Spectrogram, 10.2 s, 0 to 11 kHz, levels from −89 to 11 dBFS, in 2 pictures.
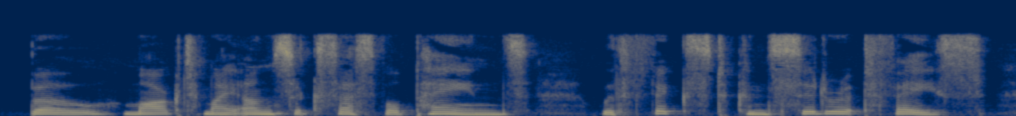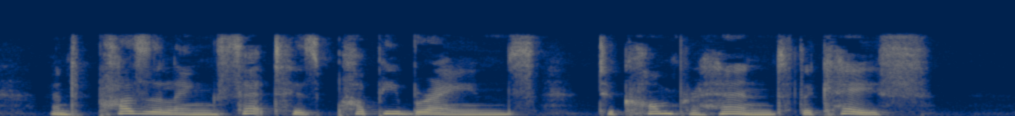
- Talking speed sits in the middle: No, slow, 110 wpm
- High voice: Yes, high, 195 Hz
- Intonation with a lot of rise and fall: No, average, 3.4 semitones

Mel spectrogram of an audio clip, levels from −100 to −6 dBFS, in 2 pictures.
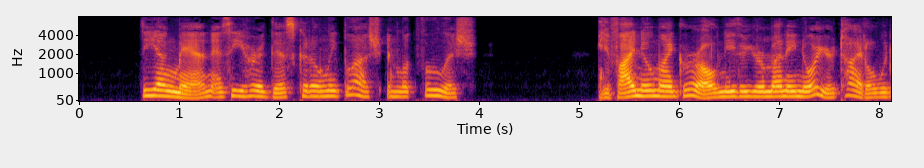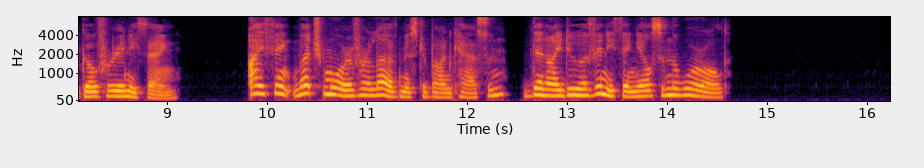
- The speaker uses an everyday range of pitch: Yes, average, 4.2 semitones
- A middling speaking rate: Yes, average, 170 wpm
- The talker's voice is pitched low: No, medium, 185 Hz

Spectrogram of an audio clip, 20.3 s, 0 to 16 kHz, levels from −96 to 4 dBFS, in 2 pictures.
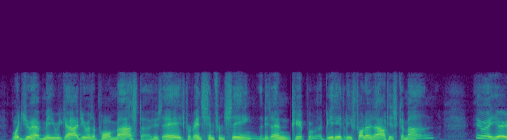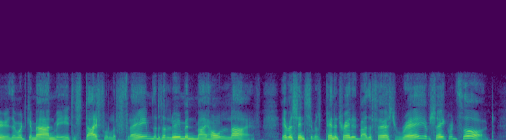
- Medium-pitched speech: Yes, medium, 175 Hz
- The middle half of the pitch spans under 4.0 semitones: Yes, average, 3.0 semitones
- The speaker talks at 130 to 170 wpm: Yes, average, 160 wpm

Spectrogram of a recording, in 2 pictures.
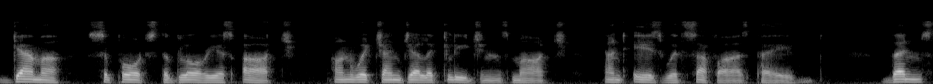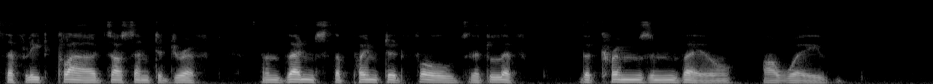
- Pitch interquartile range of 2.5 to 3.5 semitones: Yes, average, 2.9 semitones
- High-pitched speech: No, low, 100 Hz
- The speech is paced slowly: Yes, slow, 95 wpm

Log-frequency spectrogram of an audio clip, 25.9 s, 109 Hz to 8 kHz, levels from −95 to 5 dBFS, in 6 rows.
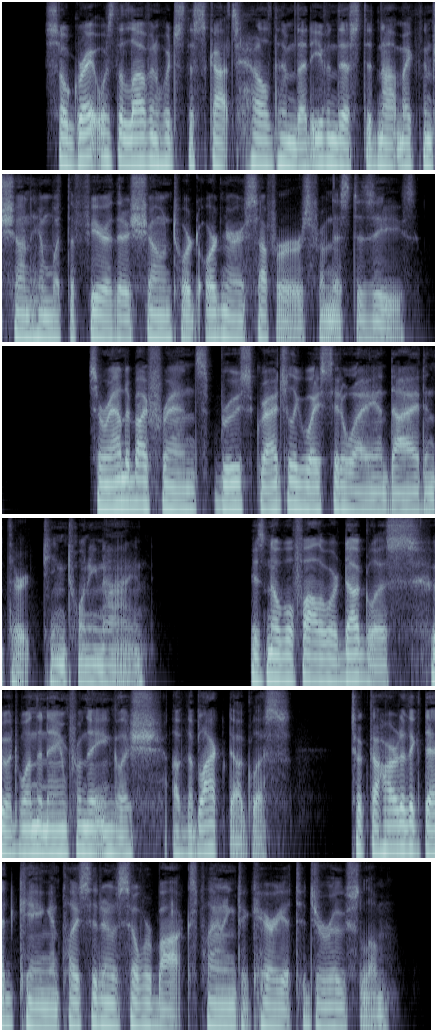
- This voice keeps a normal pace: Yes, average, 185 wpm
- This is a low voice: Yes, low, 110 Hz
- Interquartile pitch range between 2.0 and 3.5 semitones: Yes, narrow, 2.6 semitones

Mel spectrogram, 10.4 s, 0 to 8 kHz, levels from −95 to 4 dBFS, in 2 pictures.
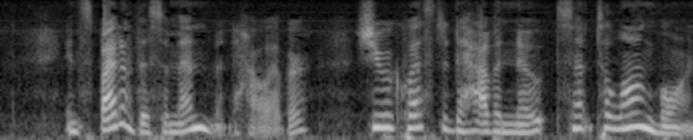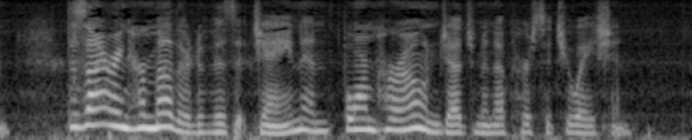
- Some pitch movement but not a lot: No, wide, 7.1 semitones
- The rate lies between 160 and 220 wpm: Yes, average, 165 wpm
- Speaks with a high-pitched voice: Yes, high, 210 Hz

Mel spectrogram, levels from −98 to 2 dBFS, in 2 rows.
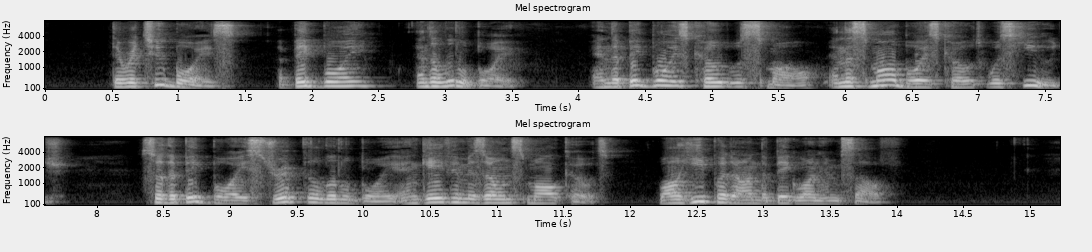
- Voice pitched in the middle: Yes, medium, 155 Hz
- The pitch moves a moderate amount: Yes, average, 4.8 semitones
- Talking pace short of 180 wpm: No, average, 190 wpm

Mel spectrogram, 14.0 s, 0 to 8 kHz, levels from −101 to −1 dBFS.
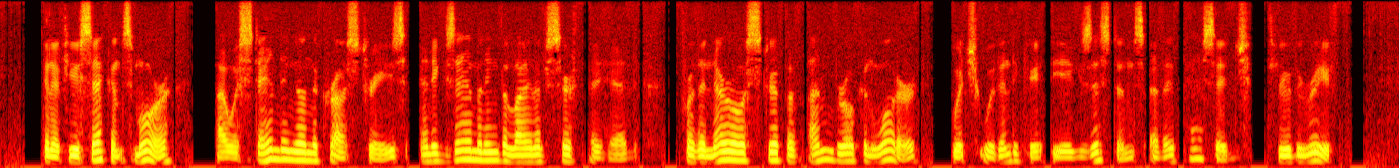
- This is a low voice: Yes, low, 125 Hz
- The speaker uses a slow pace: No, average, 160 wpm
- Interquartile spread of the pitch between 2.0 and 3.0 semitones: No, average, 5.1 semitones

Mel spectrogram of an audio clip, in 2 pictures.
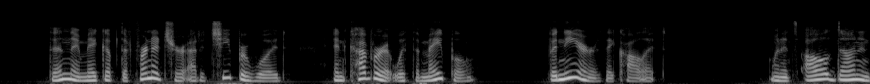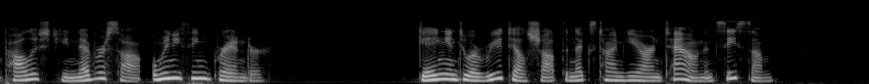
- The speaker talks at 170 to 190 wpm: No, average, 160 wpm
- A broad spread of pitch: Yes, wide, 6.1 semitones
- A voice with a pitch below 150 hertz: No, high, 190 Hz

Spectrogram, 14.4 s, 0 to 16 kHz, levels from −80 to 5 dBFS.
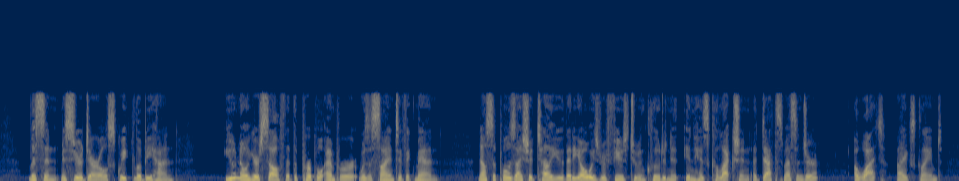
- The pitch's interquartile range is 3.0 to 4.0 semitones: Yes, average, 3.5 semitones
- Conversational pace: Yes, average, 165 wpm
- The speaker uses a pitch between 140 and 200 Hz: Yes, high, 190 Hz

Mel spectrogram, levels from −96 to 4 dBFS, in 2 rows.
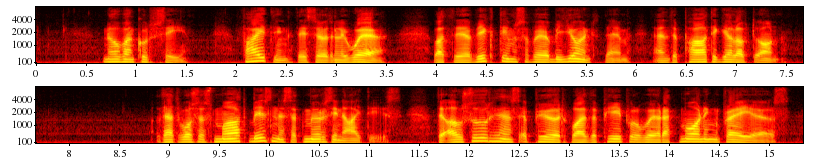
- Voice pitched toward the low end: Yes, low, 120 Hz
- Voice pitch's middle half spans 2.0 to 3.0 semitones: No, average, 3.9 semitones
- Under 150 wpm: Yes, average, 140 wpm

